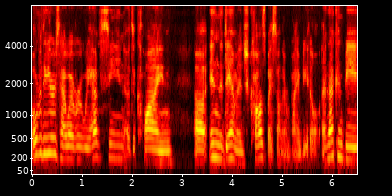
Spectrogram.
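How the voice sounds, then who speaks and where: A woman with an ordinary speaking voice, lively intonation and a moderate pace, in a dry, close sound with no echo. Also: medium pitch for a woman. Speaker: forest manager. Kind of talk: webinar presentation.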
